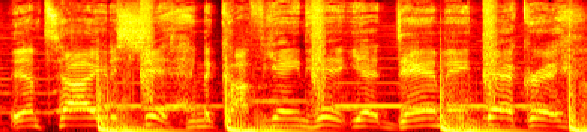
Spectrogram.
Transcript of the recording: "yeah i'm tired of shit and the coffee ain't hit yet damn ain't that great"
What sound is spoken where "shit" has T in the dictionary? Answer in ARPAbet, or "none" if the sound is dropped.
T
